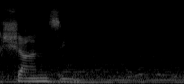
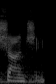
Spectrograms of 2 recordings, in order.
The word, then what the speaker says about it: Shanxi: actually pronounce these words instead of saying like shanzi it's shanxi i know that now technology virtual intelligence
